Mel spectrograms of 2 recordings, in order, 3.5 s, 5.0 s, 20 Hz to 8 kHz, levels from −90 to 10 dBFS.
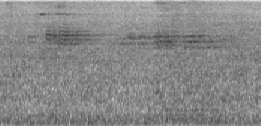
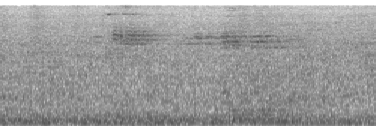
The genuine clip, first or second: second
